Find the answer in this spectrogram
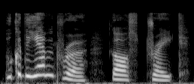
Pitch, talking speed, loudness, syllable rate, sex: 285 Hz, 185 wpm, -16 LUFS, 8.3 syllables/s, female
